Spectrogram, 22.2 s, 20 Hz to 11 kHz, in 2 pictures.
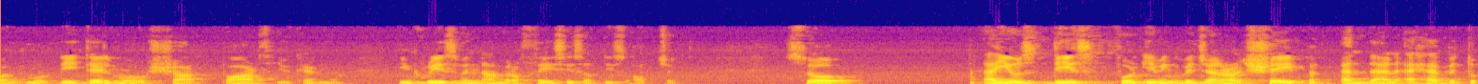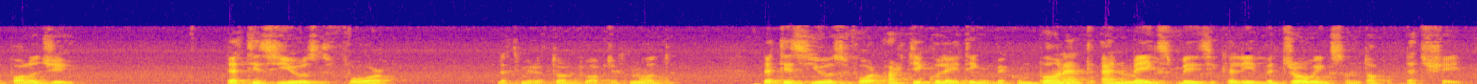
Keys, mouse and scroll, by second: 7.9-10.9 drag, 11.0 click, 11.9 click, 15.0 Tab, 15.6 click, 16.9 Tab, 19.4-22.1 middle drag.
